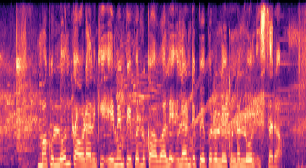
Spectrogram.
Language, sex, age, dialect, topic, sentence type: Telugu, female, 46-50, Telangana, banking, question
